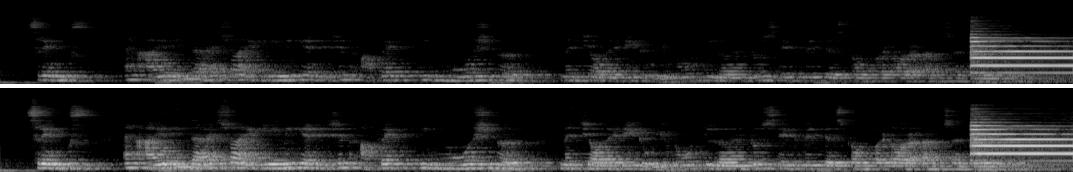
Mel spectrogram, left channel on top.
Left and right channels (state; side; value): quieter; left; 5.7 dB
